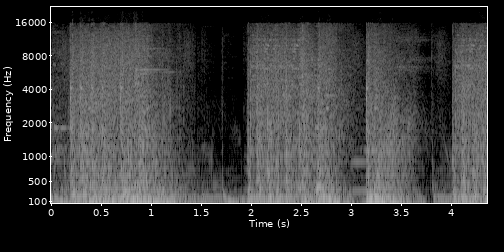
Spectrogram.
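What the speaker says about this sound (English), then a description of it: "This uses a rifle with a bayonet. Gun sword." Rifle-with-bayonet gun-sword attacks in the video game Punishing: Gray Raven, a dense run of loud, crunchy blasts and slashing impacts, with brief gaps between bursts.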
